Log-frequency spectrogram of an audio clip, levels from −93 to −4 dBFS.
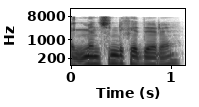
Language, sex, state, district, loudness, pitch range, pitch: Hindi, male, Arunachal Pradesh, Longding, -16 LUFS, 110-125 Hz, 115 Hz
